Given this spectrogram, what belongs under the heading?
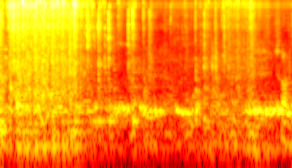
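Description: Pigeons cooing in a loft of spare cocks, loud close continuous low coos from several birds overlapping.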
